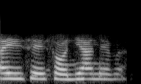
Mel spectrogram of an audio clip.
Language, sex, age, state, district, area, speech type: Manipuri, female, 18-30, Manipur, Kangpokpi, rural, conversation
